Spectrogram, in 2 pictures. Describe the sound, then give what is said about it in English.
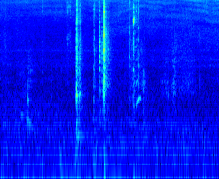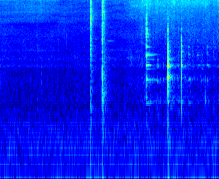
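Celery and carrots are pushed off the back of a knife into a hot pan, giving a few scattered scrapes and taps over a faint, soft sizzle, quiet overall. “I'm going to use the back of my knife so I don't dull my blade and just push them right into the pan.”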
